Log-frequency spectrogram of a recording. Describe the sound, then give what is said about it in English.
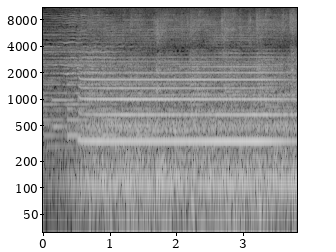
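A train horn sounds at a port waterfront, a loud, steady, low tone that starts after a brief moment and holds to the end over a constant rumble. “That's the sound of the waterfront and the subject of a good deal of controversy this lunchtime.”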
